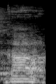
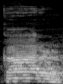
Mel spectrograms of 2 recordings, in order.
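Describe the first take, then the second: First: The word ends without an R sound. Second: The word ends with a strong R sound. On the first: "Britishers pronounce as ka" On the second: "when the American uh, pronounce the word car"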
